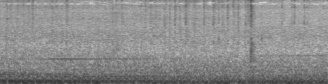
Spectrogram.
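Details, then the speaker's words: Truck cab while driving on the road: loose irregular plastic buzzing and ticking over steady road rumble from an open cup holder, stopping when pressed; cup holder rattle. "all this noise you're hearing in the background is from this cup holder and if you have the other one open too make the same noise"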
